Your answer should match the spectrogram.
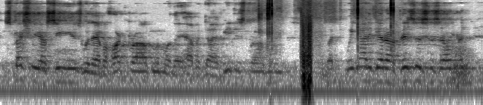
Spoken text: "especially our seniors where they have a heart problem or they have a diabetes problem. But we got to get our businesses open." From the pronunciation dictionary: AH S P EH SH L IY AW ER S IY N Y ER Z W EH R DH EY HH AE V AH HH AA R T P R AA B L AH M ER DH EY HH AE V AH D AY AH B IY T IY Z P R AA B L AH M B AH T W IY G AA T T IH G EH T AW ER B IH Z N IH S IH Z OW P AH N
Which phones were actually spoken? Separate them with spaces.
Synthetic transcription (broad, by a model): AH S P EH SH L IY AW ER S IY N Y ER Z W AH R DH EY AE V AH HH AA R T P R AA B L AH M ER DH EY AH V AH D AY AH B IY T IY S P R AA B L AH M B AH T W IY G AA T T IH G EH T AW ER B IH Z N IH S IH Z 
